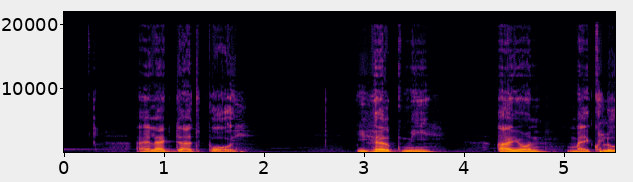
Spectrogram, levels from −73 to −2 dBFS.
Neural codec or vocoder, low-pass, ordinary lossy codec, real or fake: vocoder, 48 kHz, 128 mel bands, Vocos; none; none; fake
